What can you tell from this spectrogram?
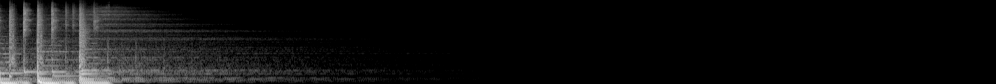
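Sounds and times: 
reggaeton music: 0.0s - 2.7s.

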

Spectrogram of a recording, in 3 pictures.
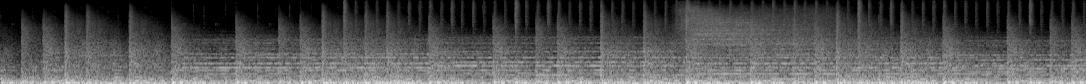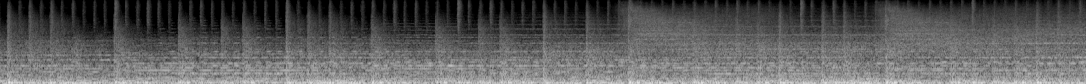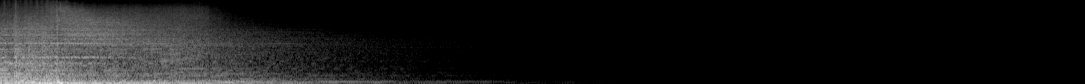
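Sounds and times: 
tension music: 0.0s - 25.7s.

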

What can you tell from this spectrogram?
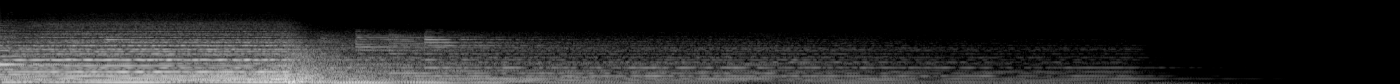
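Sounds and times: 
dramatic guitar: 0.0s - 7.7s.

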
